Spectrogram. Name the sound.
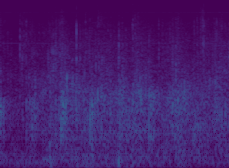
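graduates applauding at a graduation ceremony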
